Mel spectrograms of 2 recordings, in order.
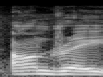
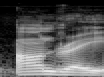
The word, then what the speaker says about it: Andrej: It's Andre Dukovsky. – Could you spell that for me? – Yes. It's Dukovsky with a Y at the end. Dukovsky. And Andre is A-N-D-R-E-J. – D-R-E-J.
